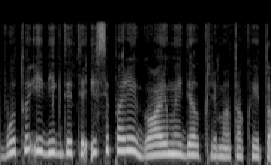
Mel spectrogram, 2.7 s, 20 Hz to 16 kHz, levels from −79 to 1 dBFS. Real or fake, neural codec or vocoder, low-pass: fake; vocoder, 22.05 kHz, 80 mel bands, WaveNeXt; 9.9 kHz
